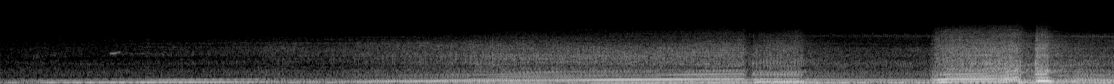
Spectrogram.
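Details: Crown Stock race car that had been sitting, getting new parts: revs climb smoothly then cut sharply near the top and drop, twice; breaking up at a set rpm, suspected rev limiter or chip, not confirmed.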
